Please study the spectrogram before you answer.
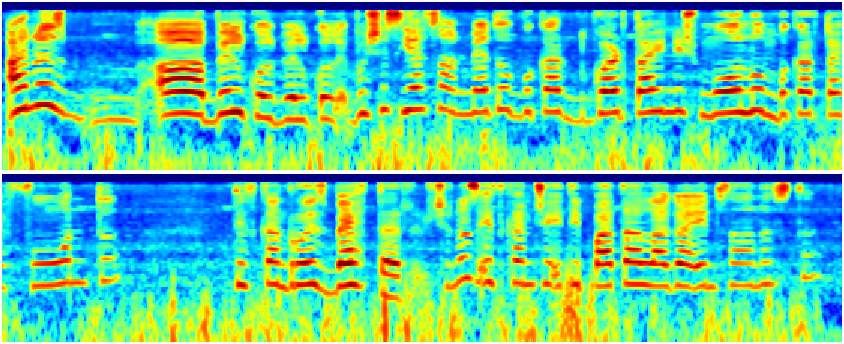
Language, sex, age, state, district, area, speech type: Kashmiri, female, 45-60, Jammu and Kashmir, Bandipora, rural, spontaneous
